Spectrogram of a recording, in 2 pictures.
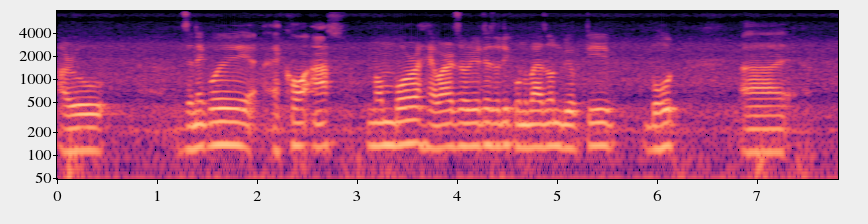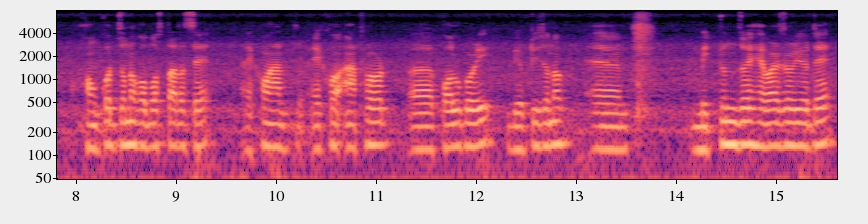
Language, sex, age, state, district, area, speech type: Assamese, male, 18-30, Assam, Jorhat, urban, spontaneous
